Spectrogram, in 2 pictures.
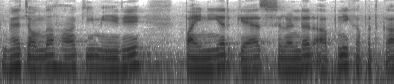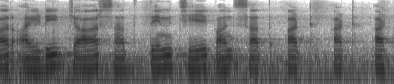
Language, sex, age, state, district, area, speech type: Punjabi, male, 18-30, Punjab, Jalandhar, urban, read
